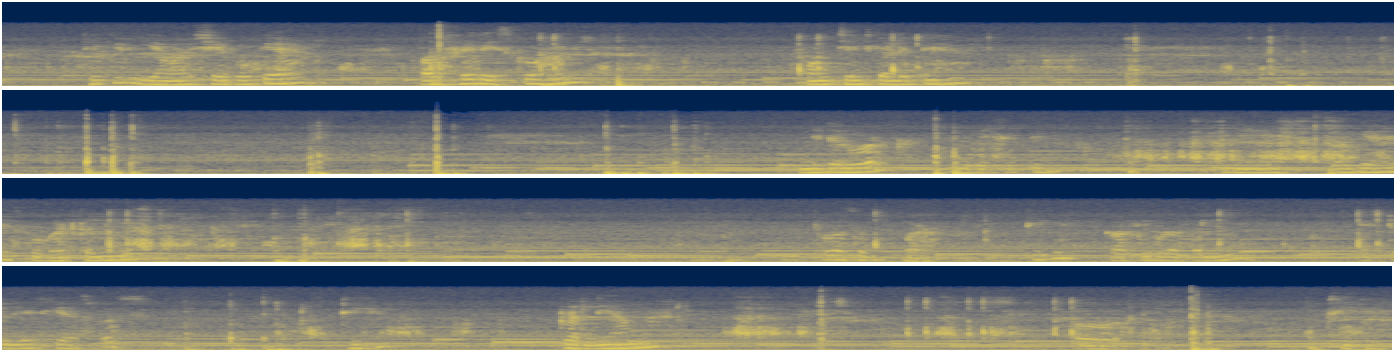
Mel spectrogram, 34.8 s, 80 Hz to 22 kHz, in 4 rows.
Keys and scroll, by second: 0.6 typing, 10.1-11.0 typing, 12.3-14.1 typing, 15.6 Return, 20.2 F2, 28.7 x.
